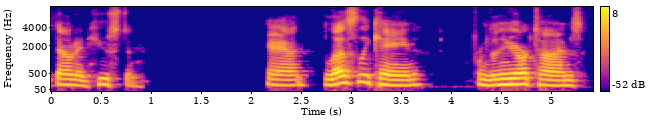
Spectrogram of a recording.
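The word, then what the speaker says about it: Kean: reporter named leslie kane she pronounces her name kane it's spelled k-e-a-n she's the one that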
